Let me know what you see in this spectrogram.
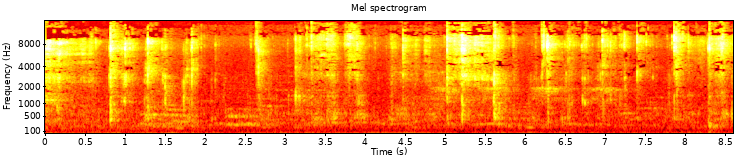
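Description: Chewing and slurping of Maggi noodles and macaroni: soft, wet mouth sounds with irregular small clicks, and now and then a fork tapping on the plate.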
